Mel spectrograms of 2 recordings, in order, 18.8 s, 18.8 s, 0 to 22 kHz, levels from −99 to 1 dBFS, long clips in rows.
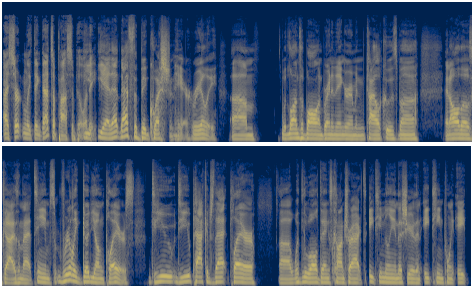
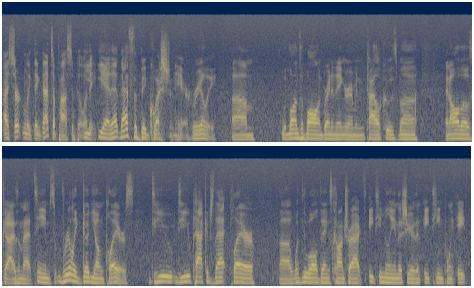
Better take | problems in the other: first | hiss; noticeable; throughout; 15 dB below the speech

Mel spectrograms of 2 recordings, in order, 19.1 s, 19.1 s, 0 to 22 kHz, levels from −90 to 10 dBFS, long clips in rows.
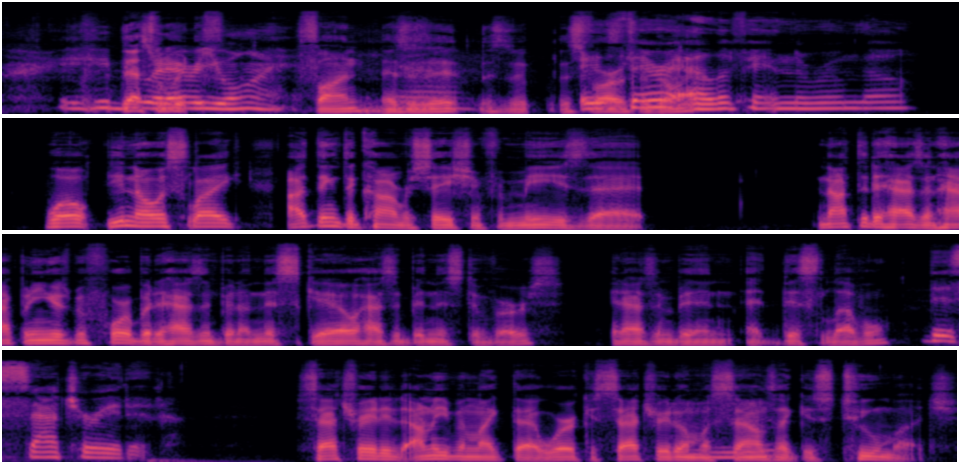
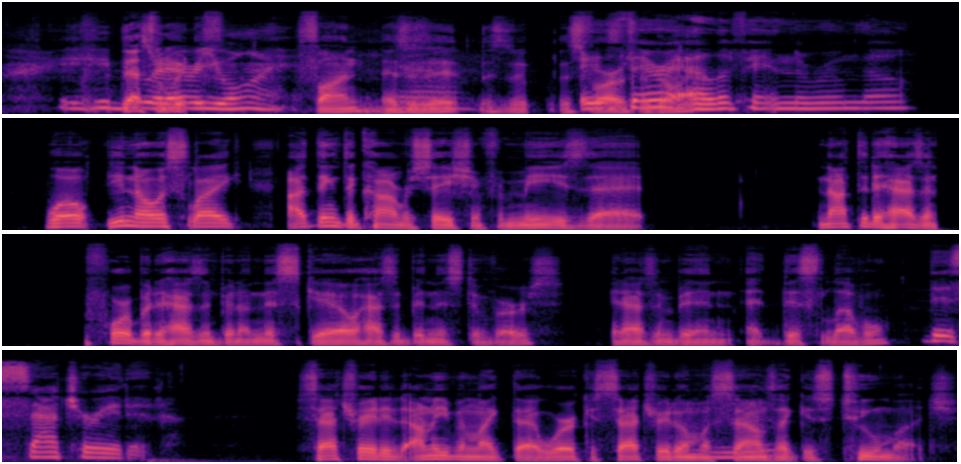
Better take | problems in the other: first | audio cutting out; at 9.5 s for 0.5 s

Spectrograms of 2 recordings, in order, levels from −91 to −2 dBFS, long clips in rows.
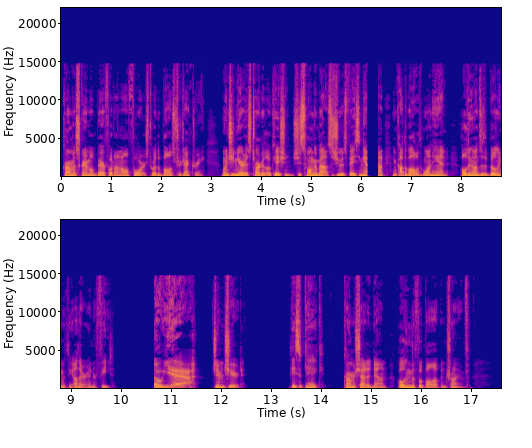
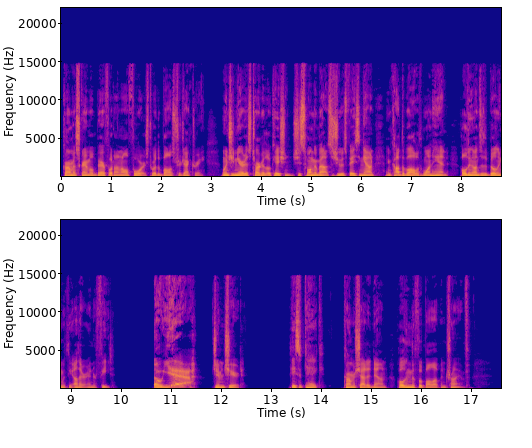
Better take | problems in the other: second | audio freezing; at 6 s

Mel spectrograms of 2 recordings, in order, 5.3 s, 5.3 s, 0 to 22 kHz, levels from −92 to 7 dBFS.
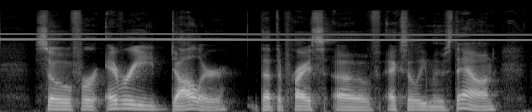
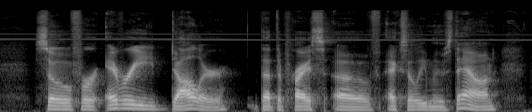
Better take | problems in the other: second | high-pitched whine; loud; throughout; 5 kHz, 9 dB below the speech; faint in the second

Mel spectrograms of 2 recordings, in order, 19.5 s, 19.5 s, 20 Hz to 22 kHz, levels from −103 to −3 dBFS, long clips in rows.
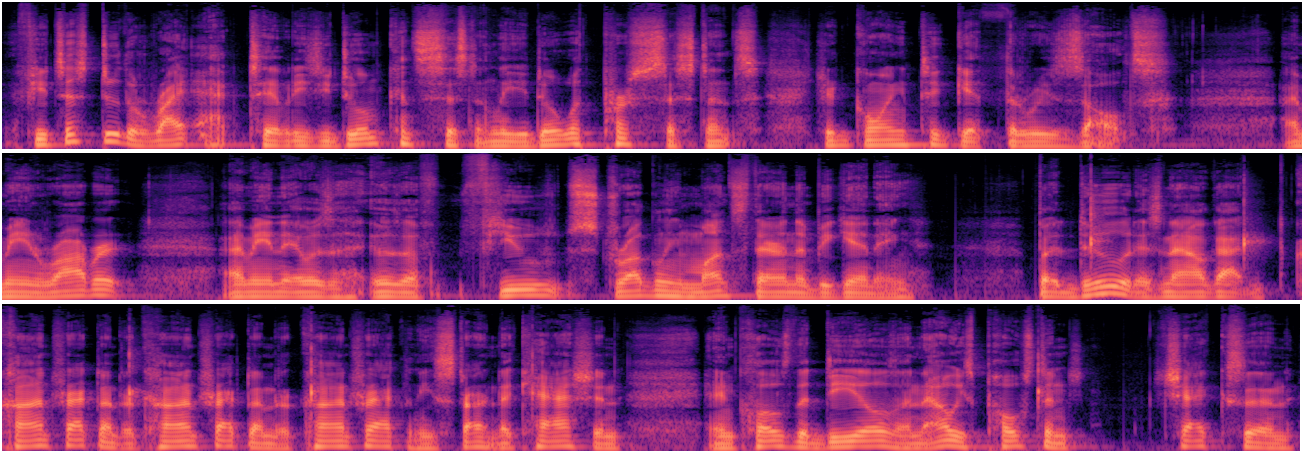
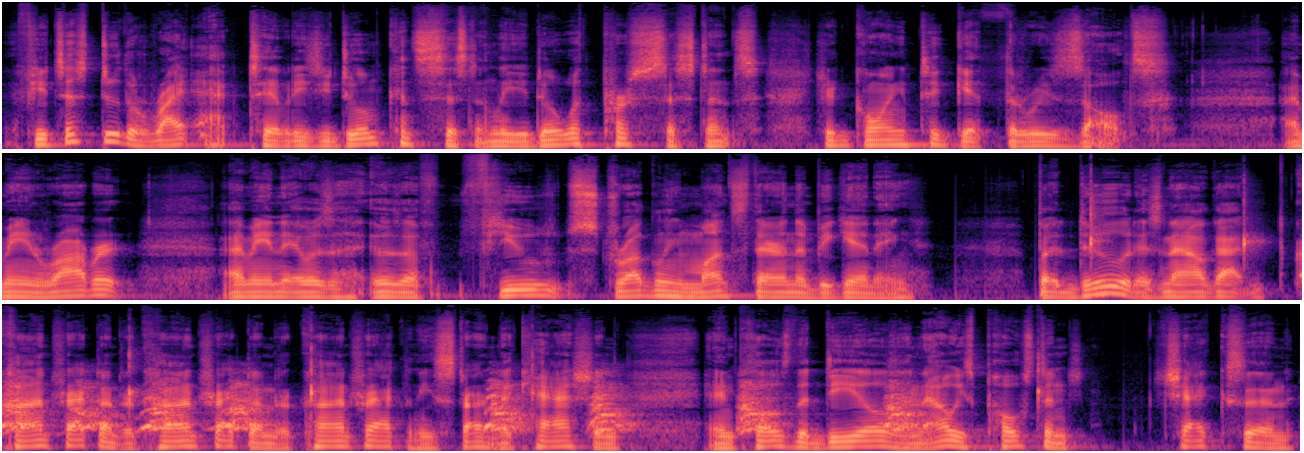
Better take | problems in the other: first | dog barking; noticeable; from 13 to 18 s; peak level with the speech

